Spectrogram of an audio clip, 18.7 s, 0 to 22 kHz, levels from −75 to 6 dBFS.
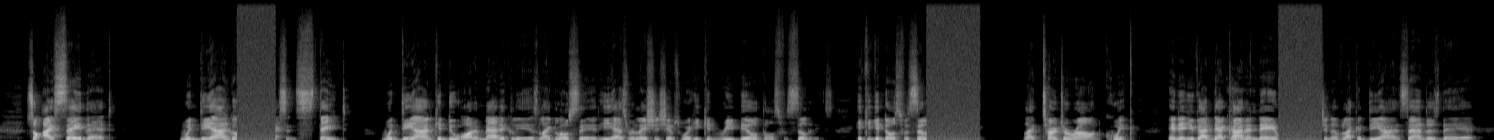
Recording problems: audio cutting out; filled with static; at 3 s, at 12 s for 0.5 s and at 16 s for 0.5 s

